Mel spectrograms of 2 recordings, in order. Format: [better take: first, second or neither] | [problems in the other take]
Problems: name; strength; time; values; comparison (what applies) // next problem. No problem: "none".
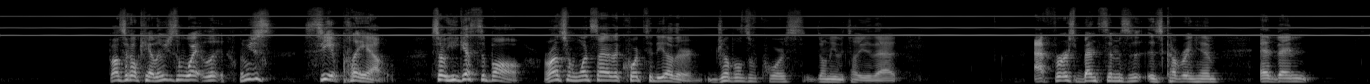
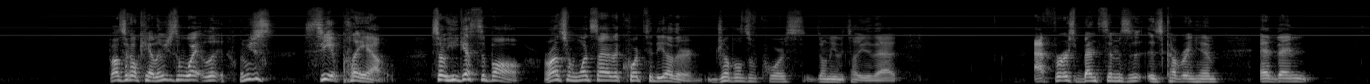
second | high-pitched whine; loud; throughout; 4 kHz, 7 dB below the speech; faint in the second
